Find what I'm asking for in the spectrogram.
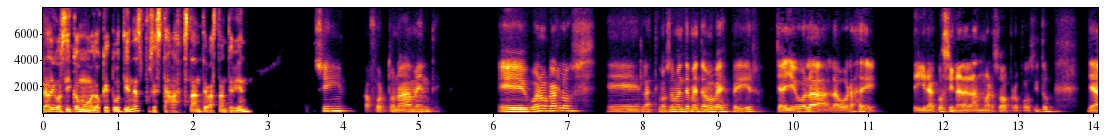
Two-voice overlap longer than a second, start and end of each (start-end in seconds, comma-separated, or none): none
